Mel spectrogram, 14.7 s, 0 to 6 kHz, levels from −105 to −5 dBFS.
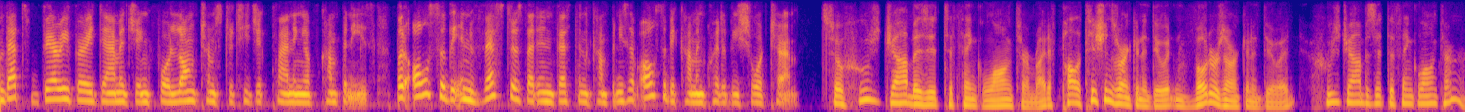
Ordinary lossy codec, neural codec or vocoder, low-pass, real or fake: Opus, 16 kbps; none; 5.4 kHz; real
